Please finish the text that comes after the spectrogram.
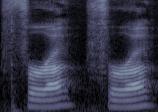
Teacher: reduced the vowel in the word for to the schwa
